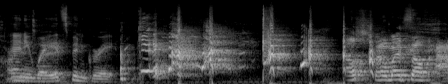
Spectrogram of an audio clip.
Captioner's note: laughs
